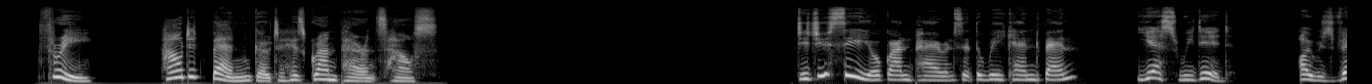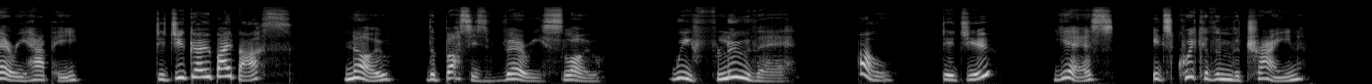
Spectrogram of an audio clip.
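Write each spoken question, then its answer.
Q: How did Ben go to his grandparents' house?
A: by plane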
